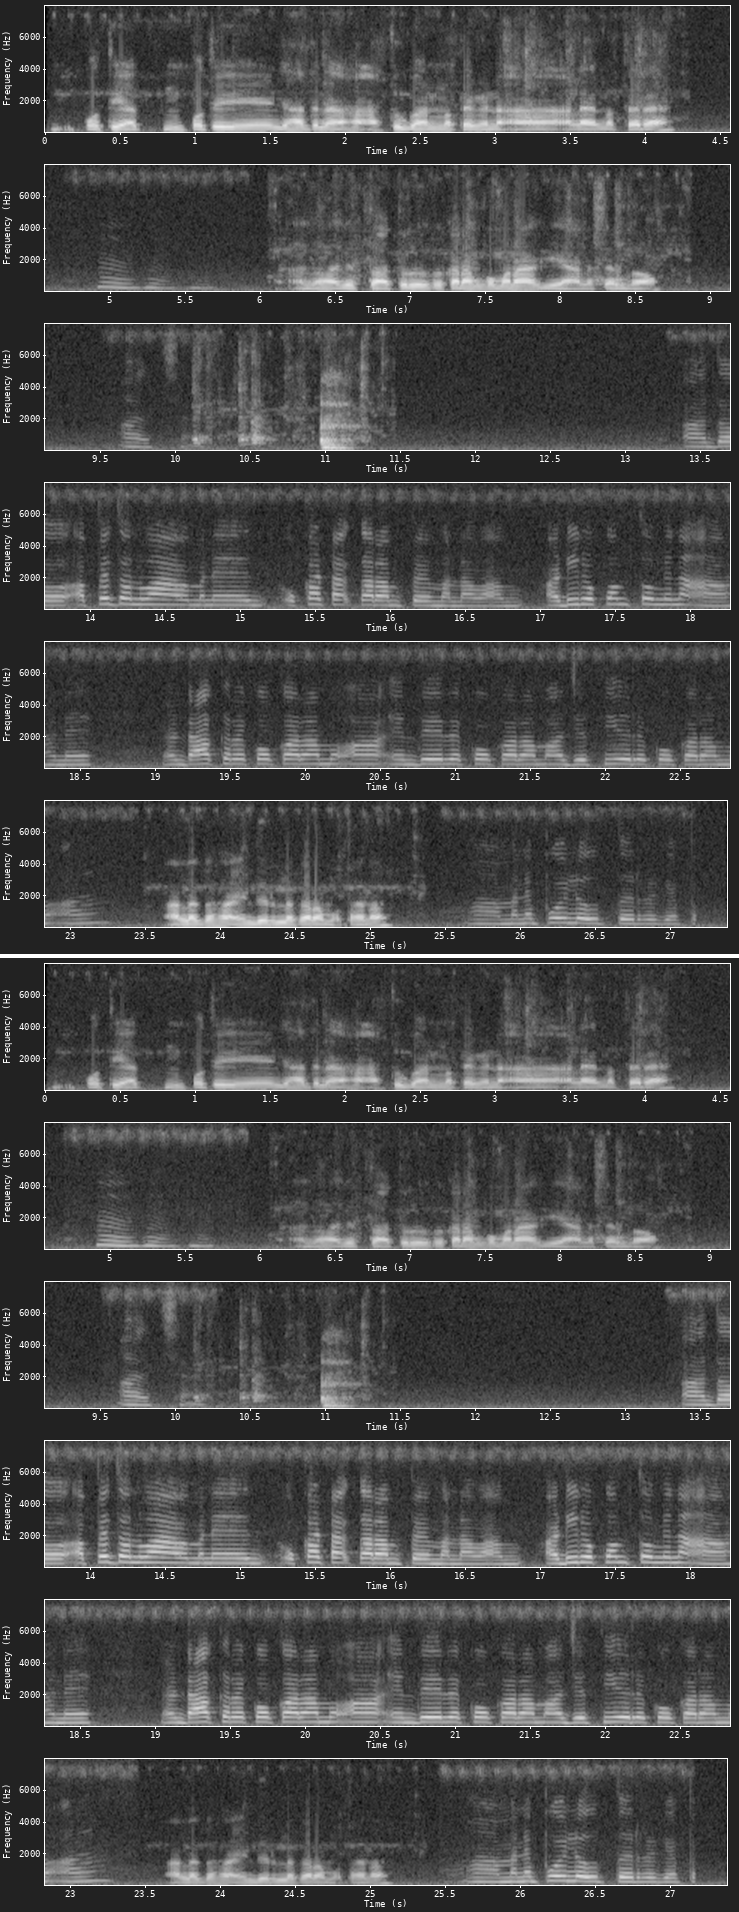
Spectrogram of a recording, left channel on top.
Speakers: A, on the left (about 75°); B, on the right (about 70°).
A: ᱯᱚᱛᱤ, ᱯᱚᱛᱤ ᱡᱟᱦᱟ ᱛᱤᱱᱟᱹᱜ ᱟᱹᱛᱩ ᱜᱟᱱ ᱱᱚᱛᱮ ᱢᱮᱱᱟᱜᱼᱟ᱾ ᱟᱞᱮ ᱱᱚᱛᱮ ᱨᱮ
B: ᱦᱩᱸ ᱦᱩᱸ ᱦᱩᱸ᱾
A: ᱟᱫᱚ ᱦᱟᱸᱜ ᱡᱚᱛᱚ ᱟᱹᱛᱩ ᱨᱮᱜᱮ ᱠᱚ ᱠᱟᱨᱟᱢ ᱠᱚ ᱢᱟᱱᱟᱣ ᱜᱮᱭᱟ ᱟᱞᱮ ᱥᱮᱱ ᱫᱚ ᱾
B: ᱟᱪᱪᱷᱟ᱾
A: <unintelligible>
B: ᱟᱫᱚ ᱟᱯᱮ ᱫᱚ ᱱᱚᱣᱟ ᱢᱟᱱᱮ ᱚᱠᱟᱴᱟᱜ ᱠᱟᱨᱟᱢ ᱯᱮ ᱢᱟᱱᱟᱣᱟ ᱟᱹᱰᱤ ᱨᱚᱠᱚᱢ ᱛᱚ ᱢᱮᱱᱟᱜᱼᱟ ᱦᱟᱱᱮ ᱰᱟᱠ ᱨᱮᱠᱚ ᱠᱟᱨᱟᱢᱚᱜᱼᱟ ᱮᱸᱫᱮ ᱨᱮ ᱠᱚ ᱠᱟᱨᱟᱢᱚᱜᱼᱟ ᱡᱟᱹᱛᱤᱭᱟᱹ ᱨᱮᱠᱚ ᱠᱟᱨᱟᱢᱚᱜᱼᱟ ᱾
A: ᱟᱞᱮ ᱫᱚ ᱦᱟᱸᱜ ᱮᱸᱫᱮ ᱨᱮᱞᱮ ᱠᱟᱨᱟᱢᱚᱜ ᱛᱟᱦᱮᱱᱟ ᱾
B: ᱚ‌ ᱢᱟᱱᱮ ᱯᱳᱭᱞᱳ ᱩᱛᱟᱨ ᱨᱮᱜᱮ ᱾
